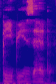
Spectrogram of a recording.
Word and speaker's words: BBZ: I'm pretty sure it's pronounced BBZ from London.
